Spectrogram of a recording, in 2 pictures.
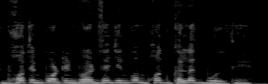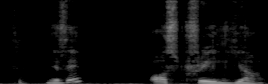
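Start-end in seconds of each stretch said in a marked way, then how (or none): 4.2-5.3 ऑस्ट्रेलिया said slowly, each syllable clear; careful model word. Shown as a demonstration. Teacher modelling a word for the class to repeat, slow and clear. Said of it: "repeat करिए आप मेरे पीछे पीछे".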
